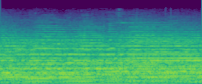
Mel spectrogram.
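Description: Church music in slow, sustained chords, with brass instruments prominent.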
